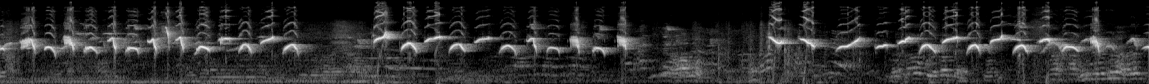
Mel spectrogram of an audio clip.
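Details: Provoking song of a Greater green leafbird, meant to stir a rival back to aggression after its moult: long chains of bright, looping whistles about two per second, a brief quieter gap, then another rapid whistled run.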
